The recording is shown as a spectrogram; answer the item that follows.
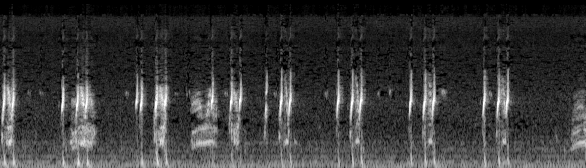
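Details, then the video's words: Common quail calling, heard morning and night: short sharp notes given in quick pairs and triplets, spaced about a second apart, with a few harsher squawks mixed in. "batair ki awaz quil sound beautiful morning and night بٹیروں کی سپیشل زبردست آواز صبح رات"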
